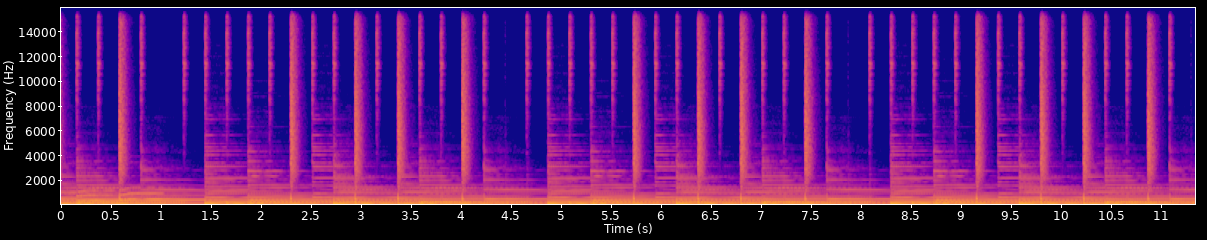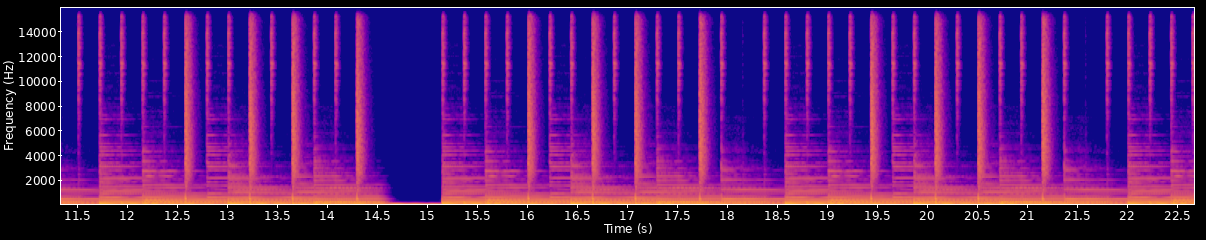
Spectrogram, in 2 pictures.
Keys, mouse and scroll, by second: 0.5 ctrl+-, 3.5 ctrl+-, 3.7 ctrl+-, 4.3 ctrl+-, 5.7 ctrl+-, 7.1 ctrl+-, 8.1 ctrl+z, 8.6 ctrl+-, 9.0 ctrl+-, 12.5 ctrl+-, 15.0 ctrl+z, 16.3 ctrl+-, 17.6 ctrl+z, 18.0 ctrl+-, 19.4 ctrl+z, 19.7 ctrl+-, 22.1 ctrl++, 22.4 ctrl+z.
